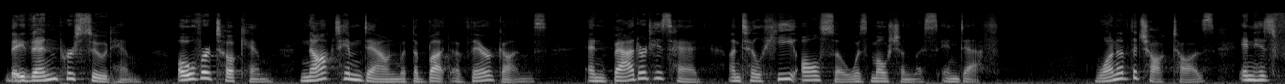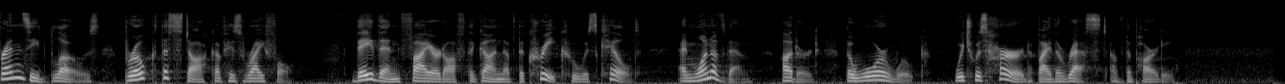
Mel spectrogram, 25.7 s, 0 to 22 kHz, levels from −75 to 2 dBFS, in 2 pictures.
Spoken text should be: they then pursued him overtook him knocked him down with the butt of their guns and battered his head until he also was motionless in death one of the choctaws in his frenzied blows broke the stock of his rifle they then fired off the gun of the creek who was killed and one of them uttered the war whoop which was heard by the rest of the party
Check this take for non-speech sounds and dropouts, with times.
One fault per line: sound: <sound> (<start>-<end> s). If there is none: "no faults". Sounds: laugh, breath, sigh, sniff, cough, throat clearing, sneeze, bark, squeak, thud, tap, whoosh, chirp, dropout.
no faults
